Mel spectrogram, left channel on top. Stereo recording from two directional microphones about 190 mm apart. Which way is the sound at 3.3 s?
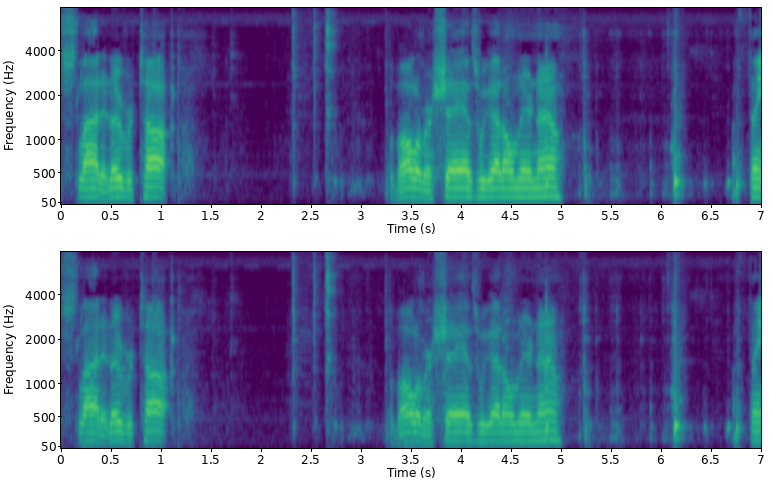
55° left (ahead or behind).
